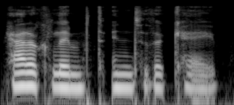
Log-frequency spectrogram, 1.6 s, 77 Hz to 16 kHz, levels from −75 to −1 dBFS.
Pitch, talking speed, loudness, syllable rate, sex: 190 Hz, 190 wpm, -21 LUFS, 5.6 syllables/s, female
